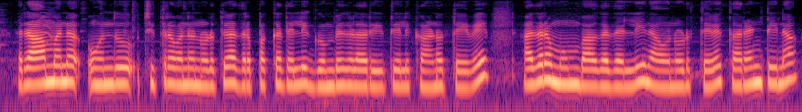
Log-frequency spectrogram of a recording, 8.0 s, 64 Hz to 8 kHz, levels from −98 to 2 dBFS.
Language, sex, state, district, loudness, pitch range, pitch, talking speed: Kannada, female, Karnataka, Shimoga, -18 LUFS, 195-225 Hz, 210 Hz, 110 wpm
